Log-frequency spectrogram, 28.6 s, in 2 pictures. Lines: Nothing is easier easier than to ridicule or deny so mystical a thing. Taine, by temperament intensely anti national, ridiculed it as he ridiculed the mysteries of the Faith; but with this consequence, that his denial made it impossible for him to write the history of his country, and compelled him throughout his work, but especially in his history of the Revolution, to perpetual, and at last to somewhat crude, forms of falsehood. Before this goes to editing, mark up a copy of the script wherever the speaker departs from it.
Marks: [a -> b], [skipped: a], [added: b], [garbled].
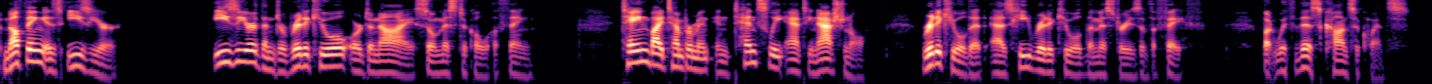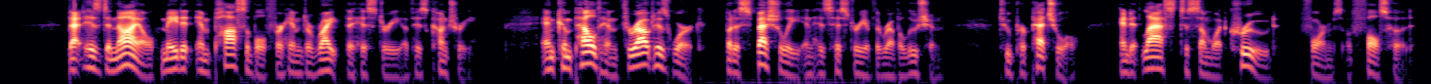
Nothing is easier easier than to ridicule or deny so mystical a thing. Taine, by temperament intensely anti national, ridiculed it as he ridiculed the mysteries of the Faith; but with this consequence, that his denial made it impossible for him to write the history of his country, and compelled him throughout his work, but especially in his history of the Revolution, to perpetual, and at last to somewhat crude, forms of falsehood.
